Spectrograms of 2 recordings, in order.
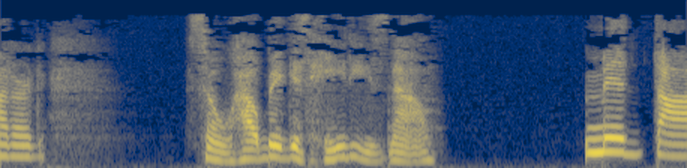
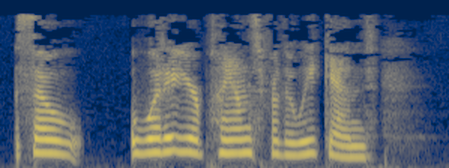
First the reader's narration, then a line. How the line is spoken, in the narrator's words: He sighed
